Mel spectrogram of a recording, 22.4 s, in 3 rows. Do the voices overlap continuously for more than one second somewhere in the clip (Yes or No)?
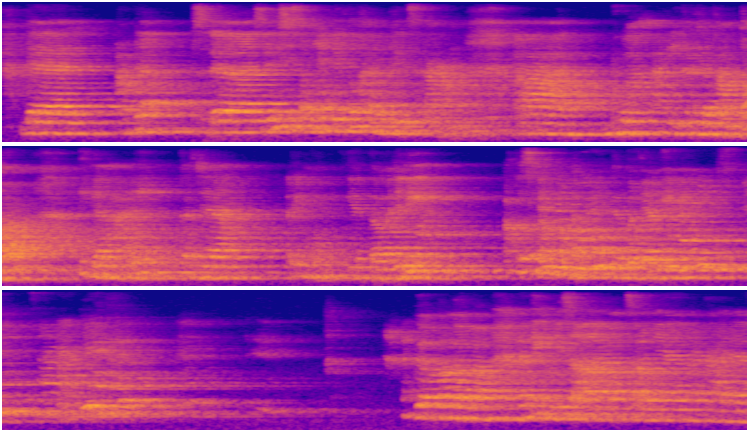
Yes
